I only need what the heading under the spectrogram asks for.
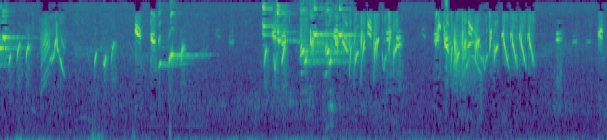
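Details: Goldfinch singing for song lessons aimed at a pet goldfinch: scattered high chirps and short whistles, then two dense runs of rapid, liquid twittering, over a quiet low background hum.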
